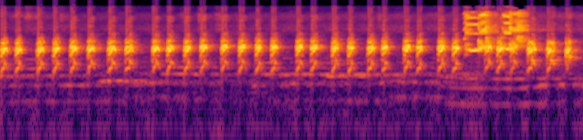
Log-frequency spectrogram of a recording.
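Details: Yellow-vented bulbul delivering a long noisy rolling song meant to stir other songbirds into singing: quick stuttering series of bright notes with brief pauses, ending in a harsher, denser flourish.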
